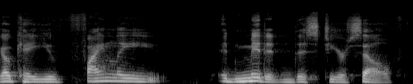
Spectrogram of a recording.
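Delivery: ordinary talk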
